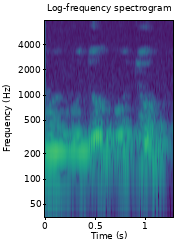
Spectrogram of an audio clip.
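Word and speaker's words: وُضُوء: Kalau wudu beda. Wudu itu kata dasar, perbuatan wudu namanya wudu. Wudu pakai dhammah, wudu gitu kan, wudu.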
